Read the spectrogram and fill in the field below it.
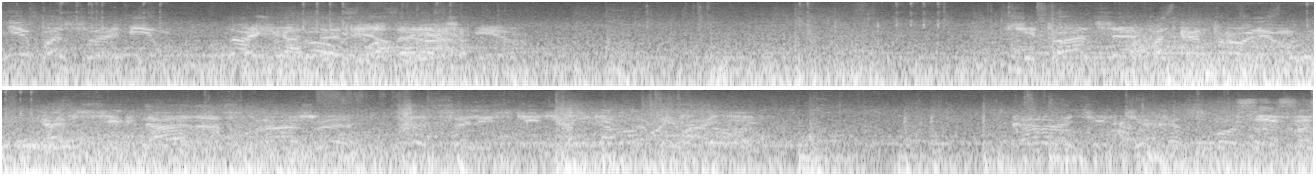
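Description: Heavy machines rumble steadily.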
